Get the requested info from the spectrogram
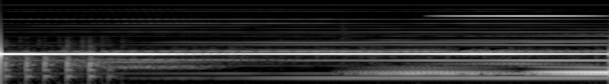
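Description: Live electronic music of sustained sine-like tones: a steady held tone with quick pulsing, about five pulses a second, that stops about a second in, giving way to several layered held tones. A low wavering tone swells from about three seconds, and a thin, very high tone enters about four seconds in.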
